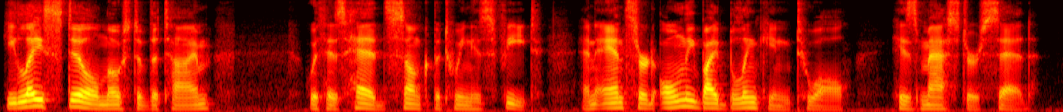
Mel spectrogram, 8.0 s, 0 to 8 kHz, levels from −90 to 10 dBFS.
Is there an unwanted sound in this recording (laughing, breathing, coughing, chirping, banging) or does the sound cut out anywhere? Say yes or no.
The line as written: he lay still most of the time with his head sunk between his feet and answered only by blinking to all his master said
no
